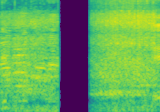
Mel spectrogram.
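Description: Outdoor street noise that cuts out to a short dead gap under a second in, then steady road-traffic noise with motorcycle engines running while moving along a busy road.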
